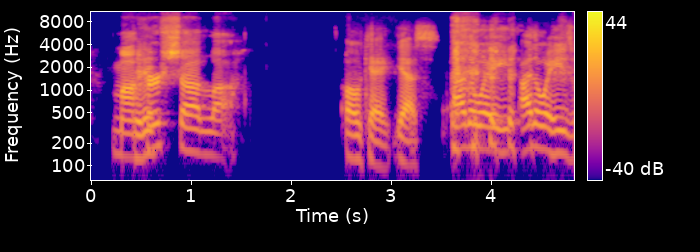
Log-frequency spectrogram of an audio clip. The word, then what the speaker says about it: Mahershala: Tyler just gave you a pronunciation. Mahershala.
